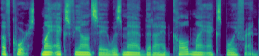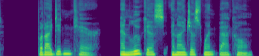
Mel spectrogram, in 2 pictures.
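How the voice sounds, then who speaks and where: Guy reading reddit posts, mid voice, super dry close mic, steady pace. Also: mid-range voice, moderate pace, dry recording. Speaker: story narrator. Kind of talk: reading online posts aloud.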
